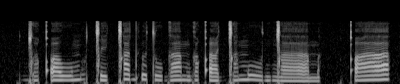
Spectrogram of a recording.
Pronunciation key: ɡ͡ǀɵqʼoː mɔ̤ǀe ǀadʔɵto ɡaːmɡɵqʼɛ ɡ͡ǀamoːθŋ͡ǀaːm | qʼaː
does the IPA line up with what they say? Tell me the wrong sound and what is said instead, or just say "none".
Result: θ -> d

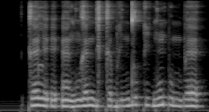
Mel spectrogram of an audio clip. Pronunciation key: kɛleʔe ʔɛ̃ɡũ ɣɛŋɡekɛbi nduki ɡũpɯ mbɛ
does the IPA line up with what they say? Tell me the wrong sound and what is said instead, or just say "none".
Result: none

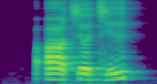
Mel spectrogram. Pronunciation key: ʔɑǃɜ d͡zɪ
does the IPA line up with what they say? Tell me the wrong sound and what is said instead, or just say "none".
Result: ǃ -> t͡s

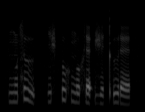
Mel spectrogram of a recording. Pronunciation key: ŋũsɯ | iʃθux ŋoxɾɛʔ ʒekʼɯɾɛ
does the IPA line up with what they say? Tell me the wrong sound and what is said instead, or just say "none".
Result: none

